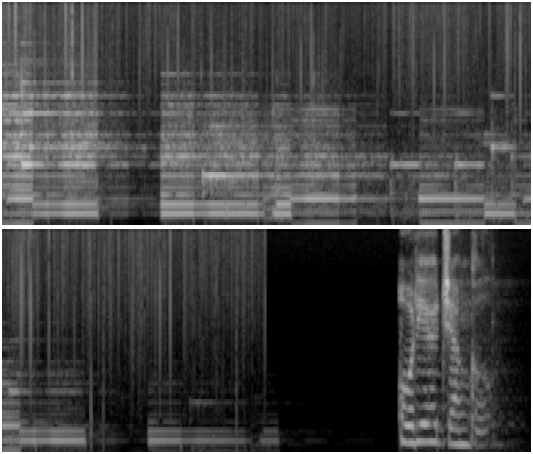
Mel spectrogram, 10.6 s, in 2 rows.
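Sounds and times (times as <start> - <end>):
lofi hip hop background music: 0.0 - 6.2.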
